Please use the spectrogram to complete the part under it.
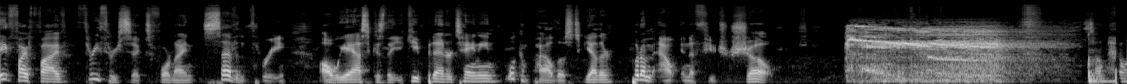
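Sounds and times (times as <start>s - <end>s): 
speech: 0.0s - 7.8s, 8.4s - 9.6s, 10.9s - 11.2s
phoenix screech: 8.5s - 10.8s.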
